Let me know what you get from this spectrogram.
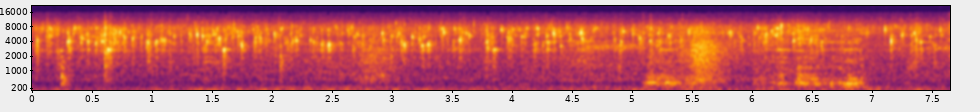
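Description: Chopped green chillies sizzling and crackling in hot oil in a frying pan, a steady fine crackle of small ticks. About five seconds in there is a brief louder swell.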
